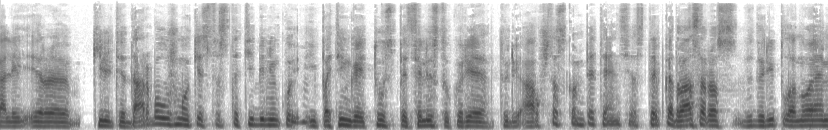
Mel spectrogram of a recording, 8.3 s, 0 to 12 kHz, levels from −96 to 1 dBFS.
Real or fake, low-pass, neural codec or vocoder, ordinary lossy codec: real; 10.8 kHz; none; AAC, 32 kbps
